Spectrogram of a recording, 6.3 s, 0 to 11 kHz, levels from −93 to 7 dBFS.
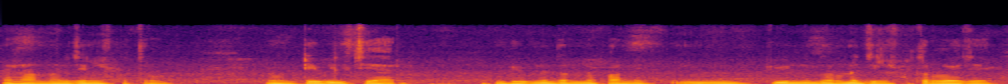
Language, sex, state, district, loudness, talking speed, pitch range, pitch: Bengali, male, Tripura, West Tripura, -15 LUFS, 125 wpm, 120-125 Hz, 125 Hz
